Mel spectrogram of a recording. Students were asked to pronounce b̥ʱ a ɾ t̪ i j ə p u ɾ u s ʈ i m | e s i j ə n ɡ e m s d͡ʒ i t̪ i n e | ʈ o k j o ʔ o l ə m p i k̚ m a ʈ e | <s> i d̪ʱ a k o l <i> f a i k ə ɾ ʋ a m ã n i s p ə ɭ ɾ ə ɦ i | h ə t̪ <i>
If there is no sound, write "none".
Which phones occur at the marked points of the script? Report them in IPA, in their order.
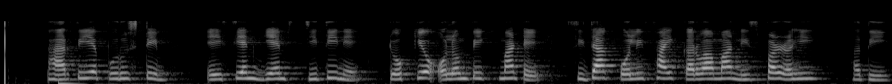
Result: s, i, i

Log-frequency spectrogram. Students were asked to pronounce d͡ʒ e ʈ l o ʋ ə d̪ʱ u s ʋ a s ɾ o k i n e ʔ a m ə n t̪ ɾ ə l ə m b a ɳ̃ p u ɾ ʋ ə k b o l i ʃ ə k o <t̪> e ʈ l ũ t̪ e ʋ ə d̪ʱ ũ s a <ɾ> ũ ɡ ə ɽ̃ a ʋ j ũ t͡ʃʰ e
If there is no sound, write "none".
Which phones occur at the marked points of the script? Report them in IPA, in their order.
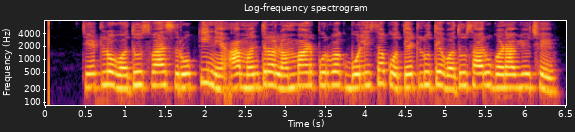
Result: t̪, ɾ

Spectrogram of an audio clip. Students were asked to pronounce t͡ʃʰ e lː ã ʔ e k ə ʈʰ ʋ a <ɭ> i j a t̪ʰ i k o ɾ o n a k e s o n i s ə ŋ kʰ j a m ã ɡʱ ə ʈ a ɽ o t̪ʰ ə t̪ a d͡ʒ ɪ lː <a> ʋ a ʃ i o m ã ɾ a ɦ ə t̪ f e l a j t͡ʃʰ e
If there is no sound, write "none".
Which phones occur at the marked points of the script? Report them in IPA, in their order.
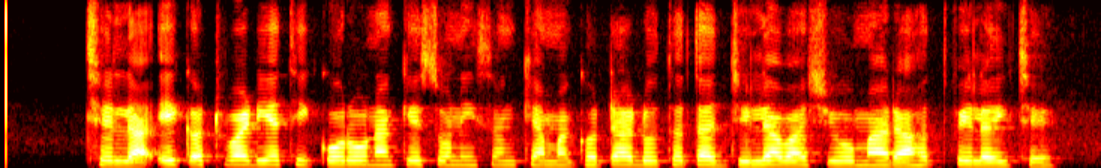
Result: ɽ, a

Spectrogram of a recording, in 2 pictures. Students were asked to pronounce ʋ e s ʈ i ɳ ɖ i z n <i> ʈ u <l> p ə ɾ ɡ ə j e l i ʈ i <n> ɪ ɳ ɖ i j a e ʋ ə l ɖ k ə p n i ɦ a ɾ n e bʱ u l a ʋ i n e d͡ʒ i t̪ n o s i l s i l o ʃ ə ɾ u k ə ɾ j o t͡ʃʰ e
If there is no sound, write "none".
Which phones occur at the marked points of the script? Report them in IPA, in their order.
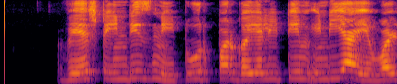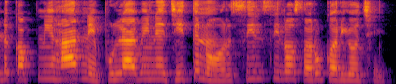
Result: i, ɾ, m

